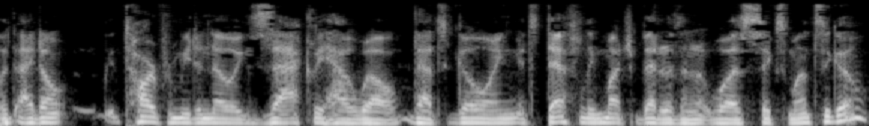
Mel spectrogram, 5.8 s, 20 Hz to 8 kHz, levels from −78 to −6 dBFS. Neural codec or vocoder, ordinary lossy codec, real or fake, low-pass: none; MP3, 32 kbps; real; 7.2 kHz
